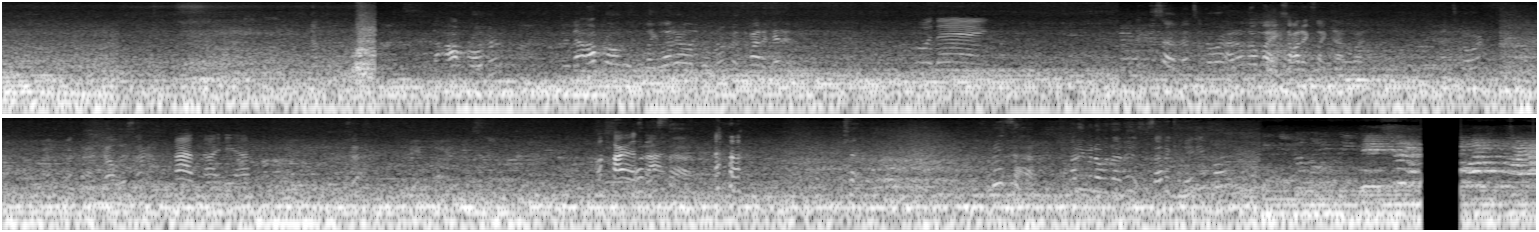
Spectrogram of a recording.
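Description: Performance car engines rumbling loudly as modified cars drive out one after another through a concrete parking garage, which adds echo. Onlookers' voices come and go over the engine noise.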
